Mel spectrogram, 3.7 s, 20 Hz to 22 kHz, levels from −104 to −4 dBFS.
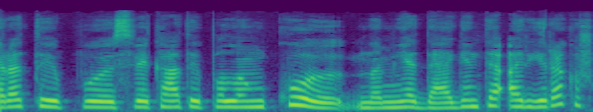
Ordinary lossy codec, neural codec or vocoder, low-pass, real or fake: AAC, 48 kbps; none; 14.4 kHz; real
